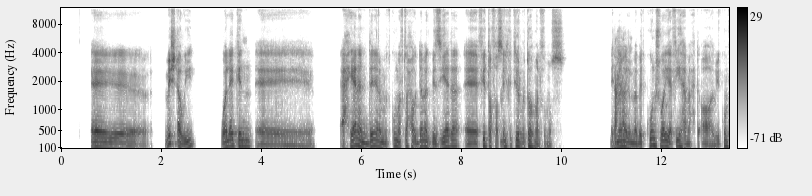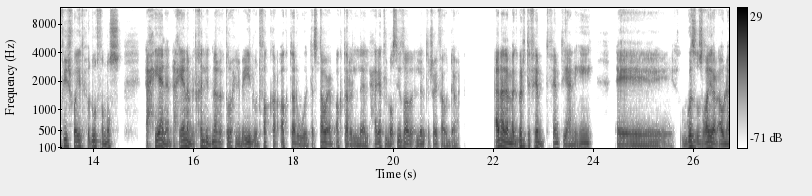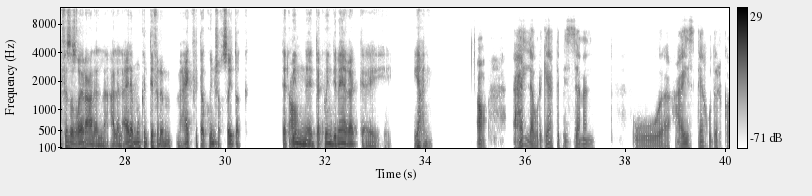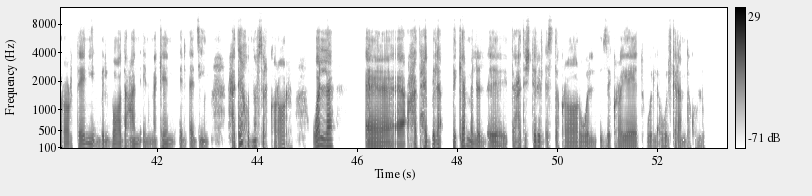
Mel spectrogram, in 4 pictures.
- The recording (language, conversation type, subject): Arabic, podcast, ايه العادات الصغيرة اللي بتعملوها وبتخلي البيت دافي؟
- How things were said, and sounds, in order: tapping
